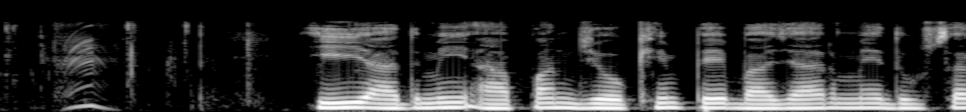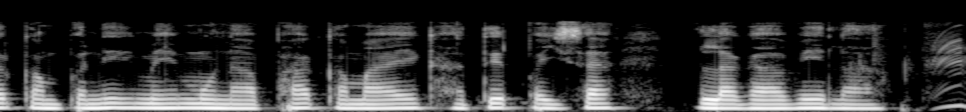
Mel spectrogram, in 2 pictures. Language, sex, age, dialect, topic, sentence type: Bhojpuri, male, 18-24, Western, banking, statement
